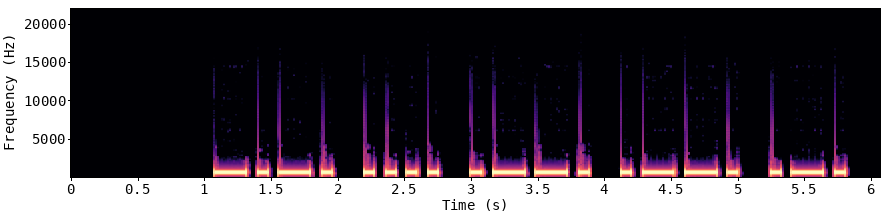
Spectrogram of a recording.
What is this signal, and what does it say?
Morse code, heard as a keyed tone, about 15 wpm, 700 Hz. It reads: CHPPR
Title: Code Groups - 5 Letters - 15wpm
